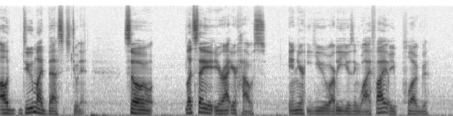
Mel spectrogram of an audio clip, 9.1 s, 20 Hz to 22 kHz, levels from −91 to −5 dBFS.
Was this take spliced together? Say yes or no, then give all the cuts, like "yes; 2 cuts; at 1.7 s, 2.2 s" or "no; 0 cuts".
yes; 5 cuts; at 1.6 s, 3.7 s, 6.1 s, 6.7 s, 7.8 s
